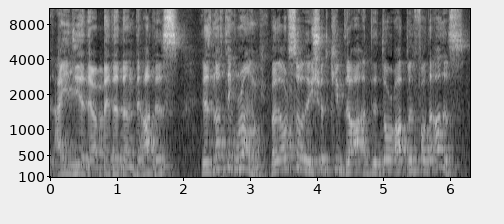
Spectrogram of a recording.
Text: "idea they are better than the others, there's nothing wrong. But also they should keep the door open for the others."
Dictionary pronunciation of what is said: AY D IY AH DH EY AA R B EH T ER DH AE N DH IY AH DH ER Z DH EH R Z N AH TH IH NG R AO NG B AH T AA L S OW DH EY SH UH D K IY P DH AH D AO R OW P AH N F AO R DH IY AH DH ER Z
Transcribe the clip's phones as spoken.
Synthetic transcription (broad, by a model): AY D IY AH DH EY AA R B EH T ER DH AE N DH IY AH DH ER Z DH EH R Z N AH TH IH NG R AO NG B AH T AA L S OW DH EY SH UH D K IY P DH AH D AO R OW P AH N F AO R DH IY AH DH ER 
